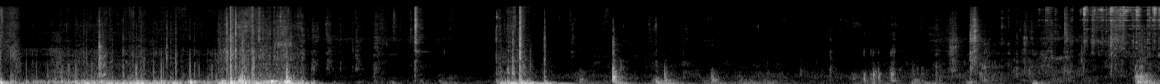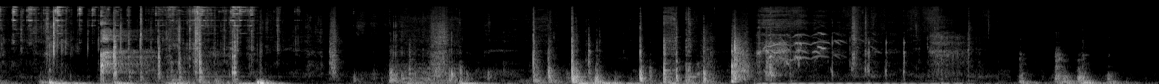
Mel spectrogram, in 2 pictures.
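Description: Car doors thud open and shut amid a jumble of clicks, rattles and a jingle of keys, with a loud rumbling burst at the start and scattered handling noises after, with no talking.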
